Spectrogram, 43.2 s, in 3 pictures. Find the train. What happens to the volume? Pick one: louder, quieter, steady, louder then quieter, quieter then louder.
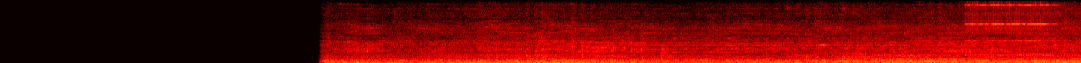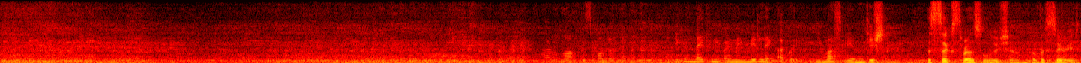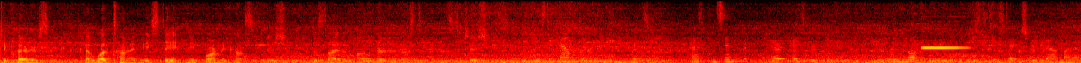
steady.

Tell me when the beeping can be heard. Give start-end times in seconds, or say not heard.
12.8-14.1, 41.1-41.6.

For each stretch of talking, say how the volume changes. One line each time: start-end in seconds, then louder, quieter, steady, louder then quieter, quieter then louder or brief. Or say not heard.
21.6-43.2 quieter.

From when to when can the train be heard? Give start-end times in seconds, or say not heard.
4.2-43.2.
